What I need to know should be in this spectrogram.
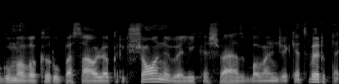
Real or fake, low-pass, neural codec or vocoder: fake; 7.2 kHz; codec, 16 kHz, 4 kbps, X-Codec, HuBERT features, trained on general audio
